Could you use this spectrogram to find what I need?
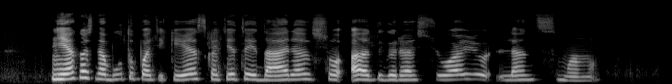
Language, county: Lithuanian, Klaipėda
